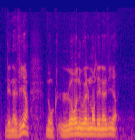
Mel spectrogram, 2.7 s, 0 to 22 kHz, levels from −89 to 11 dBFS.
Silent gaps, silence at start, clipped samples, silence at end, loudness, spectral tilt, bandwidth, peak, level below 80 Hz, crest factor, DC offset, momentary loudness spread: none; 0.1 s; under 0.1%; 0.4 s; -18 LUFS; -8 dB/octave; 15 kHz; -4 dBFS; -52 dBFS; 14 dB; under 0.1%; 13 LU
